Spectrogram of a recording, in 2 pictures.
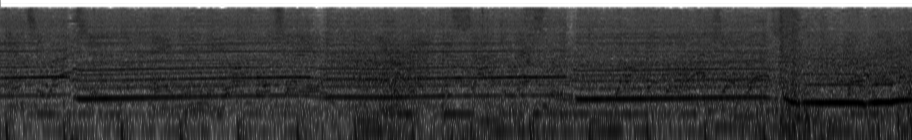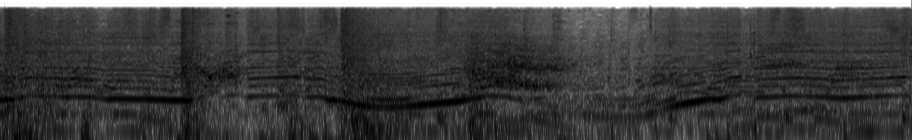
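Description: A car engine roars steadily, shifting gears and revving up and down.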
